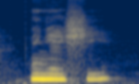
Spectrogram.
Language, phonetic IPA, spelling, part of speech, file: Czech, [ˈnɪɲɛjʃiː], nynější, adjective, Cs-nynější.ogg
- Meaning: current, present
